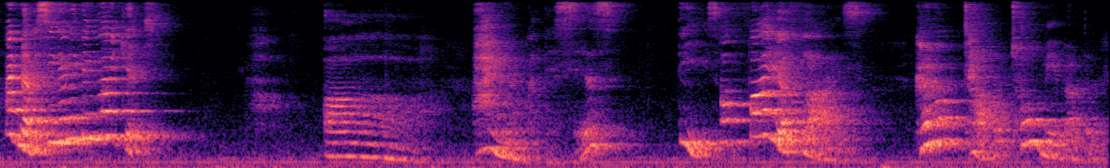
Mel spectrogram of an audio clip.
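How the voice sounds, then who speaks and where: A woman performing a genteel, impassioned colonial-era lady diarist on stage, declaiming her journal with deliberate dramatic pauses. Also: high voice, heavily acted. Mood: wonder, excitement. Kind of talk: theatrical dramatic reading of historical diaries. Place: live stage performance in a reverberant hall. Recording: very echoey hall from far off, noisy.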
